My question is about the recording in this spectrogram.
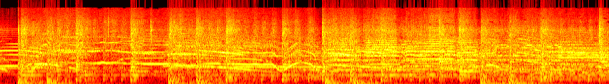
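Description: Marching band playing: brass horns over a pulse of bass and snare drums, with sliding, bending notes.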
